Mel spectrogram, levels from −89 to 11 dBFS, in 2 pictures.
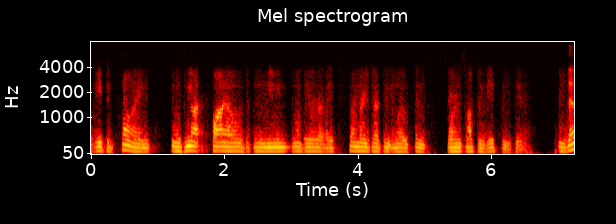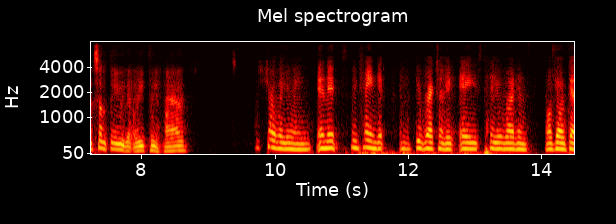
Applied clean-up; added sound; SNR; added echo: neural mask model DeepFilterNet 3.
